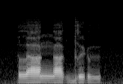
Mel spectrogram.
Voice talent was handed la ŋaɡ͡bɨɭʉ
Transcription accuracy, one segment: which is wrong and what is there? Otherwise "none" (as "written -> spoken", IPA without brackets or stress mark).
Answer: ɭ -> ɽ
